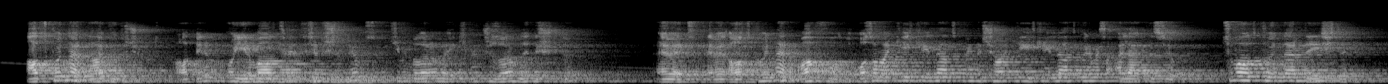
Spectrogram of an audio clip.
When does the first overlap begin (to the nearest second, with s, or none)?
2 s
